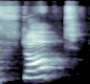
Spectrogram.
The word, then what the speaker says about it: stopped: So we have stopped not stop it stopped hugged hugged. So this sound is t and this sound is d.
